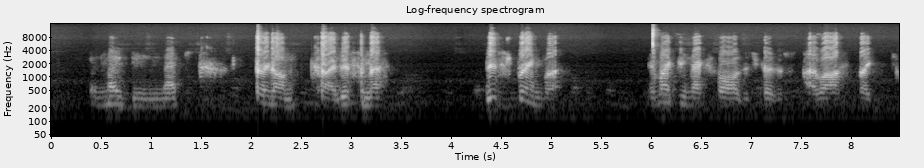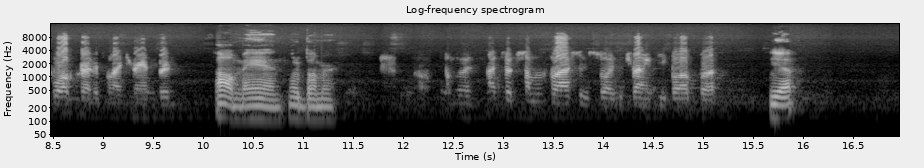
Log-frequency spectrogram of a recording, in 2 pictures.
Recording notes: We will be conducting a short phone interview with one of my former Track and Field athletes. Phone call starts at 14:49.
